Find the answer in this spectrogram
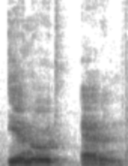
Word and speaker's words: Iarnród Éireann: Well, at least I hope he's told me how to pronounce it correctly anyway. I'm sure he has. I trust him. So there we go. Iarnród Éireann.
